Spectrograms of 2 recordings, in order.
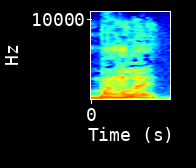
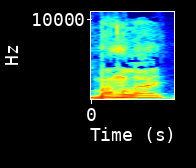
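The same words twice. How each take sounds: No difference in how they are said.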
